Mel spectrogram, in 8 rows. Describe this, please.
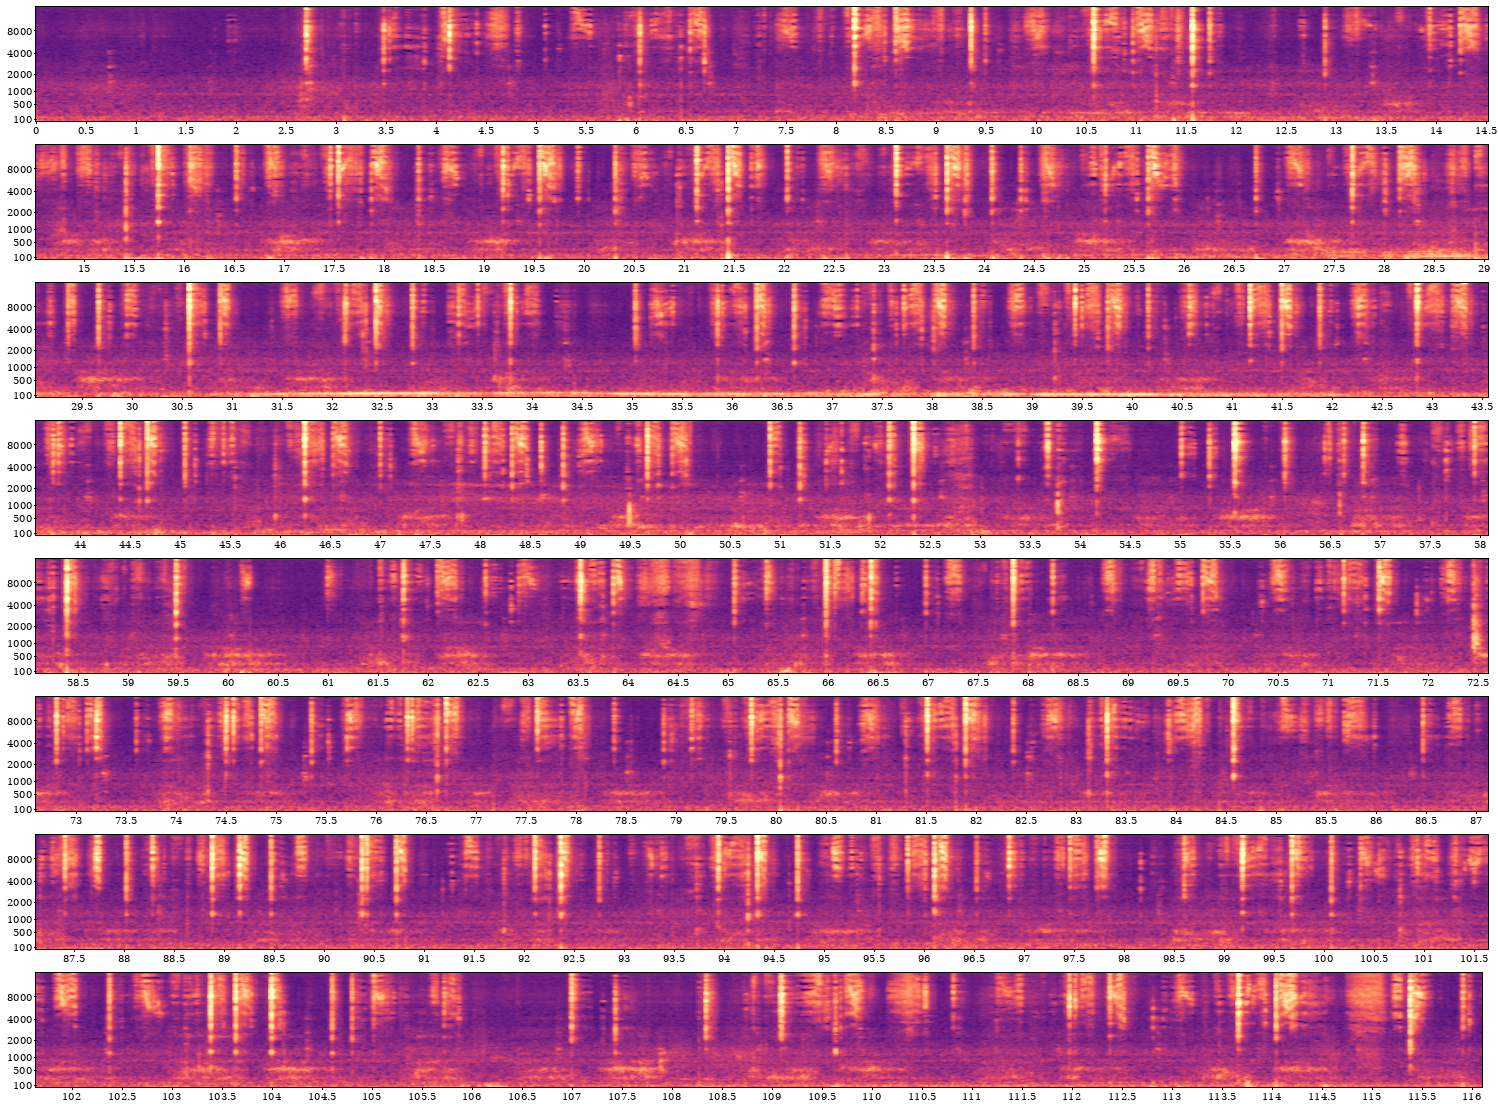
Knitting with Metal Needles
1:55 of knitting with metal knitting needles. It is very rhythmatic and soothing.
Knitting, Metal-Knitting-Needles, Crafting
